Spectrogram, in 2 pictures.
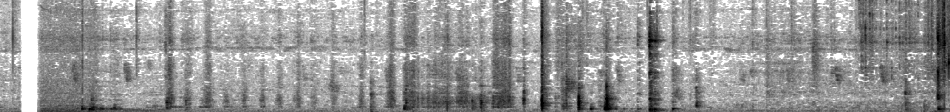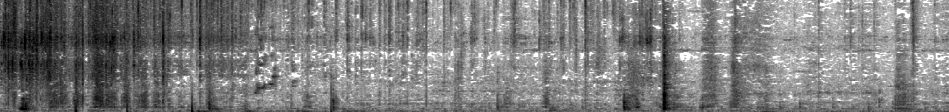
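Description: Paratha cooking on a nonstick tawa: soft taps and scrapes of a silicone spatula pressing the dough against the pan, with a stretch of sizzling hiss about halfway through.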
